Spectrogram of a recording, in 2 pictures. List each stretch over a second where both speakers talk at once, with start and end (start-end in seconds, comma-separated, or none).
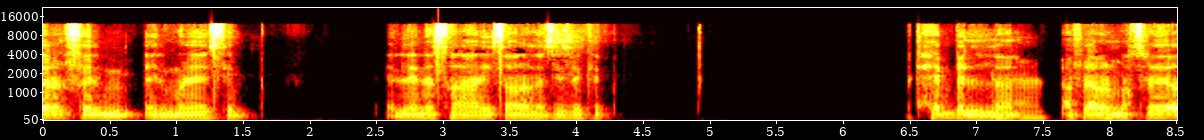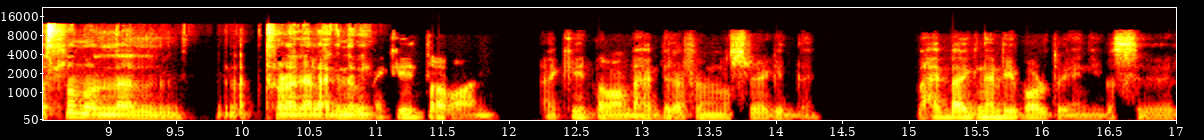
none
